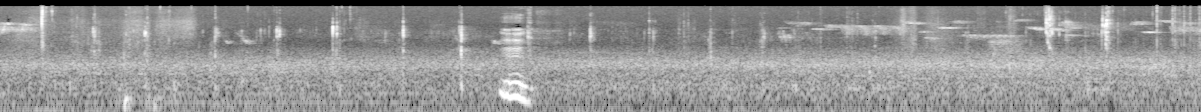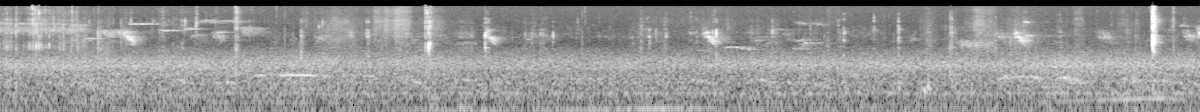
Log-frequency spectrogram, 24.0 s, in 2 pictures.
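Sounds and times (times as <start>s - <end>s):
small birds chirping: 0.0s - 24.0s
biting crusty bread: 10.4s - 22.8s.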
